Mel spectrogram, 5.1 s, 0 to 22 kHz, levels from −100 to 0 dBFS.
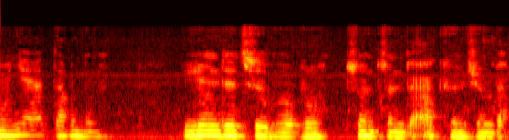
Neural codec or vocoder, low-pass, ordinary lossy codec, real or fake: vocoder, 22.05 kHz, 80 mel bands, WaveNeXt; 9.9 kHz; MP3, 96 kbps; fake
